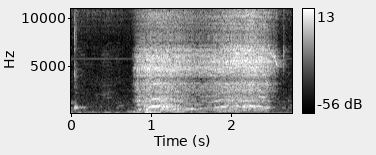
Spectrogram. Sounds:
Sniff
